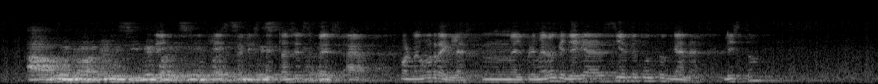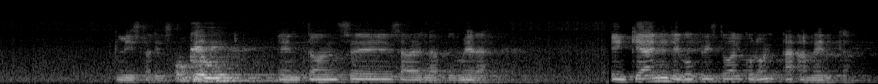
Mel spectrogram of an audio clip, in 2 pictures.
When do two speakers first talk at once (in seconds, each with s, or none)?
1.6 s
